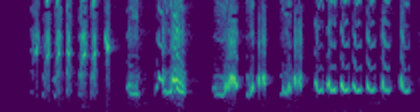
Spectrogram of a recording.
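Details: Orange-headed thrush song, played to coax a reluctant, silent bird into singing: a rapid, varied run of high chirps and short whistled phrases, with buzzy slurred notes in the middle and a closing string of evenly repeated chirps.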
